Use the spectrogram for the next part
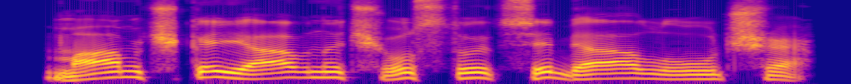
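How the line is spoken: Grumbling. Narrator (Russian): пробурчал Джад

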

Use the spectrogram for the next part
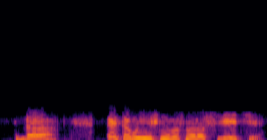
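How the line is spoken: Mocking objection. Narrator (Russian): насмешливо возразил Лаван

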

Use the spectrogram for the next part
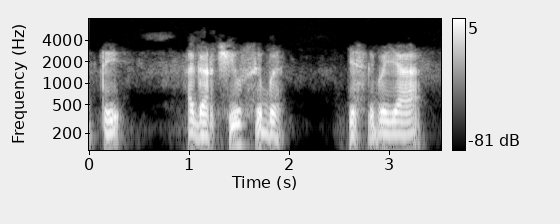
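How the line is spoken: Quiet question. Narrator (Russian): Доктор тихо спросил

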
